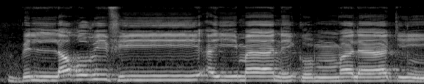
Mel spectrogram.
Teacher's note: بعض حضرات اس کو اس طرح پڑھتے ہیں باللغو، واو کو جو ہے لمبا کرتے ہیں، حالانکہ واو کو لمبا نہیں کرنا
